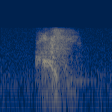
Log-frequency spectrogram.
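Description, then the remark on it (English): A single sharp sneeze bursts out suddenly and fades within about half a second, fairly loud against an otherwise quiet background, with no talking. “Bless you, baby.”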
